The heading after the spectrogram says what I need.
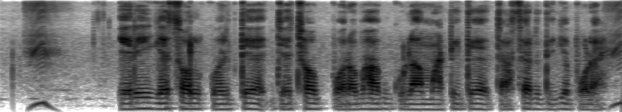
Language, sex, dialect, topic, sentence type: Bengali, male, Jharkhandi, agriculture, statement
